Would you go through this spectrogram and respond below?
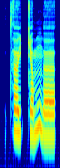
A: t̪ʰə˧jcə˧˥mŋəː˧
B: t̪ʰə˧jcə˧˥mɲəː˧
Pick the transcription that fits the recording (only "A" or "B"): A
